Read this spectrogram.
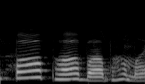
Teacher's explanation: इसका उच्चारण करते समय हमारी जिह्वा ओष्ठ को छूती है, इसलिए इसे ओष्ठ्य कहते हैं।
